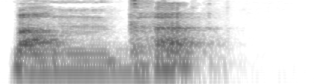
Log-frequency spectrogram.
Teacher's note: This dha is also aspirated because it's the fourth letter in the tha varga or tha class of consonants.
